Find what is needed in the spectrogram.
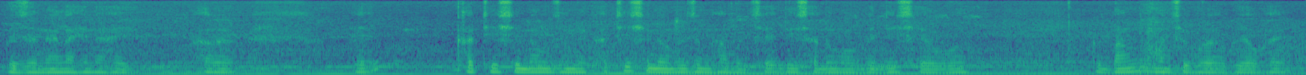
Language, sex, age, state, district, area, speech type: Bodo, male, 30-45, Assam, Udalguri, urban, spontaneous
